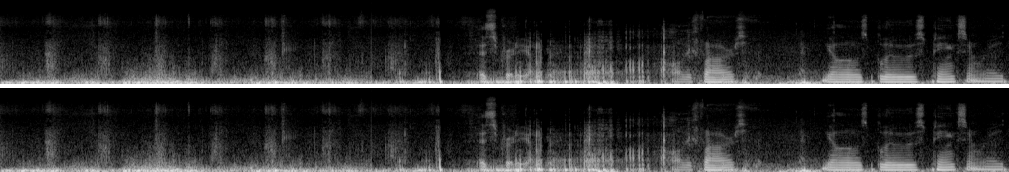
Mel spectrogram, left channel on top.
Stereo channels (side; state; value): both; identical; correlation 1.00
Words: It's pretty out here. All these flowers. Yellows, blues, pinks, and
